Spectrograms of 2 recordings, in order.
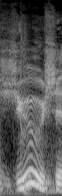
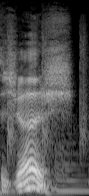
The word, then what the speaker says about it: zhuzh: You said it wrong. You said zhuzh. It's zhuzh.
